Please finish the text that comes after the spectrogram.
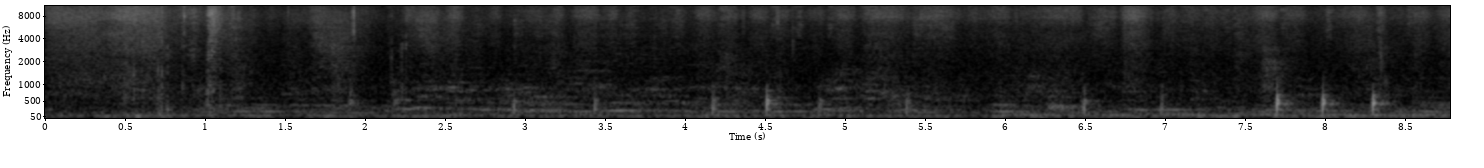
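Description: Chalk or marker writing on a board during a physics lecture, faint scratchy strokes and light taps in short bursts against a quiet room.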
